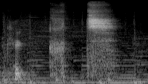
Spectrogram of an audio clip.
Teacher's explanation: now you have a k for kick, and then you have your T pronunciation for the ed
